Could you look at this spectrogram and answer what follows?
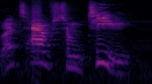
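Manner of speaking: put-on high, crunchy old witch voice, like crunching leaves. Storyteller voicing an old witch character: crunchy little old witch voice. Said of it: "a voice reminiscent of crunching leaves".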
